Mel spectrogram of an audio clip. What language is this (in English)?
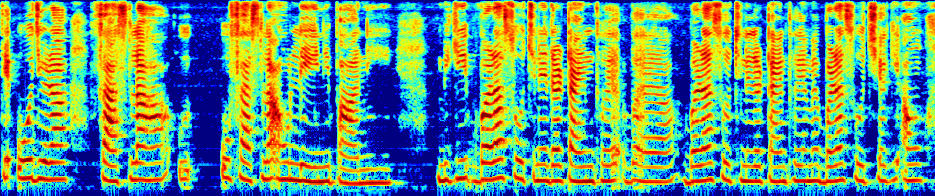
Dogri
